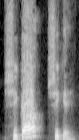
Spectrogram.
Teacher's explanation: প্রথম স্বরধ্বনি ঠিক থাকবে, কিন্তু দ্বিতীয় স্বরধ্বনি কি, লা হয়ে গেল কি, লো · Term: স্বরসঙ্গতি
